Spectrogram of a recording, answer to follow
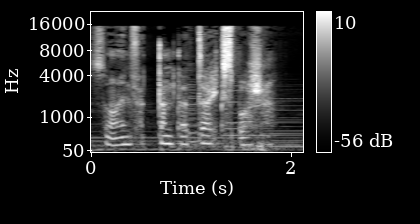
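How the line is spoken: Growling. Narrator (German): knurren

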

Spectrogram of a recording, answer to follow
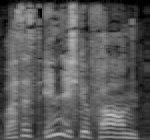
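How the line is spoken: Called out. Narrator (German): rief Tim

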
